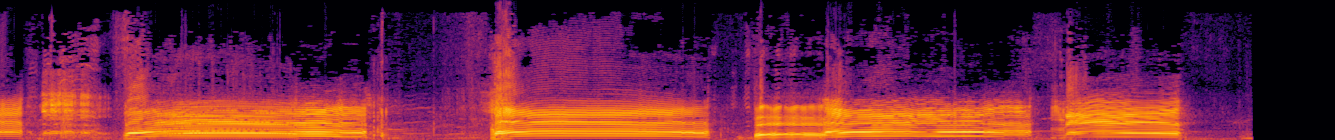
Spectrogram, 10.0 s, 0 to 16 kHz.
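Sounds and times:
sheep bleating: 0.0s - 2.9s, 3.7s - 9.0s.

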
